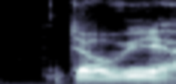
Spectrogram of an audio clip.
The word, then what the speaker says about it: Dovi: Dovi, how are you doing today? – I'm good.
